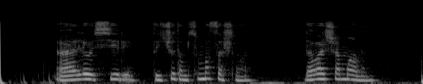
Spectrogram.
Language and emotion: Russian, angry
